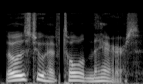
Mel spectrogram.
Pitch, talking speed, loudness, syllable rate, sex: 170 Hz, 210 wpm, -17 LUFS, 4.6 syllables/s, female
